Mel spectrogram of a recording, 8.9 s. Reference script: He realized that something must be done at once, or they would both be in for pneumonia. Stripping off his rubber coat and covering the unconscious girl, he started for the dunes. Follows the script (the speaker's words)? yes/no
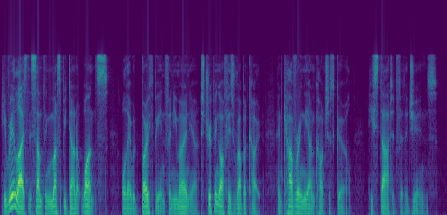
yes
